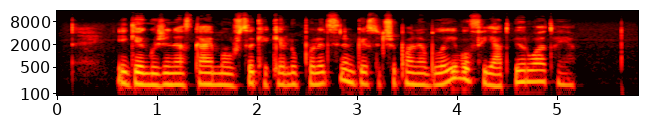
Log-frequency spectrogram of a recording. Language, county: Lithuanian, Kaunas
